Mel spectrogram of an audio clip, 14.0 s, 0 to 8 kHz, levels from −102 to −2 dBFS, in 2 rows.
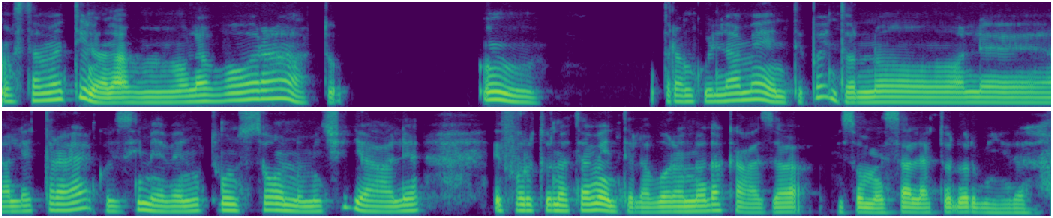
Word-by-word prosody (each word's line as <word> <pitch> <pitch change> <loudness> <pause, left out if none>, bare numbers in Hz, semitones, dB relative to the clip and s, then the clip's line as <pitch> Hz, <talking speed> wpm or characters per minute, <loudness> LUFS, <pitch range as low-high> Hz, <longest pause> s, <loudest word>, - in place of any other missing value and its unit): Oh - - 0
stamattina 205 -2 +2
lav 145 +1 +4
ho 145 +1 -1
lavorato 205 - 0 0.9
mh, 200 -9 +3 0.8
tranquillamente. 175 +2 0
Poi 295 +1 -4
intorno 150 - +1
alle 145 -1 -1
alle 150 +2 -2
3 180 +6 0
così, 150 +6 -4
mi 170 -4 +3
è 145 - -2
venuto 155 +4 -1
un 170 - +2
sonno 175 -2 0
micidiale 150 - -1 0.4
e - - 0
fortunatamente 170 -2 +2
lavorando 140 +3 +2
da 170 +1 +1
casa 130 -3 -3 0.2
mi 135 - -10
son 130 -1 +1
messa 120 +2 +1
a - - +2
letto 125 +1 -1
a - - 0
dormire 120 -3 -2
150 Hz, 135 wpm, -25 LUFS, 145-175 Hz, 0.9 s, lav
